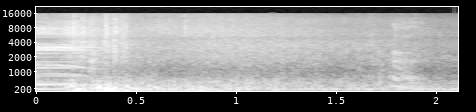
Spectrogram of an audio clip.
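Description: Water splashes loudly as a body plunges in.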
